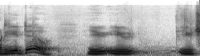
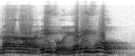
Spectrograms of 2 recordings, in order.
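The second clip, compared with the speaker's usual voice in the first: play-acted high, raised shouting; 7 semitones higher than usual. Ordering coffee, matching a loud man's volume: retelling own yelling. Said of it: "Suddenly, I'm yelling because he's yelling".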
